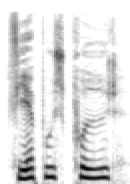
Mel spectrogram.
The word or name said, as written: fjerbuskprydet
